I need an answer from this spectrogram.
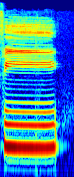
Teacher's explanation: زبان کے بیچ کے حصے سے یا ادا ہوتا ہے. یہاں یا ساکن سے پہلے زیر یا مدہ ہوگا.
